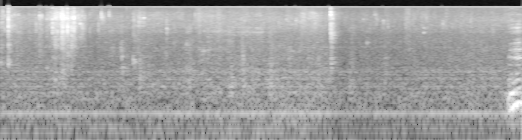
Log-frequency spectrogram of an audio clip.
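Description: A person chewing a mouthful of raw lettuce, with a loud crisp crunch within the first second and quieter chewing noises after. A sharp click comes about four seconds in, over a steady low hum.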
